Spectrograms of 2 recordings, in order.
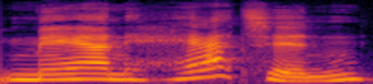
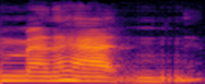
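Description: First: Every syllable is pronounced fully and carefully. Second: The syllables are slurred together. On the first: The speaker has just moved to the city. "If they say Manhattan, they probably just moved here" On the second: The speaker has lived in the city a long time. "They slur it"

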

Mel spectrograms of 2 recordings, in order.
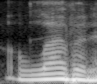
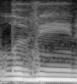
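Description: First: The name ends with a short 'vin' sound. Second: The name ends with a long 'veen' sound. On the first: The speaker calls it right. "I should have pronounced the name Mark Levin" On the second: The speaker calls it wrong. "It's not Levine"

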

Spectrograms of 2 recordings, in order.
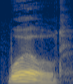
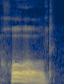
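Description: First: The word starts with a w sound, like 'world'. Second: The word starts with an h sound, like 'hall'. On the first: "like wood" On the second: "That doesn't sound right at all"

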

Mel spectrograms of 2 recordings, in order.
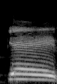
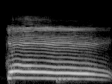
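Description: First: It is said with little energy. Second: It is said with lots of energy.

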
